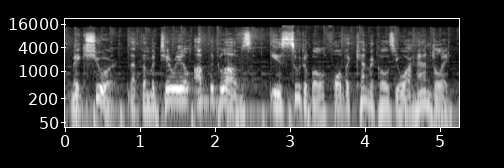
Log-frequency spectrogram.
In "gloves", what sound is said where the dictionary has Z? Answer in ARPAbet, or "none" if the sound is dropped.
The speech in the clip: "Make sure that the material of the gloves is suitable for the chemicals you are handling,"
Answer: Z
